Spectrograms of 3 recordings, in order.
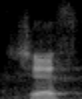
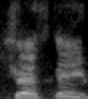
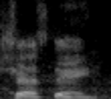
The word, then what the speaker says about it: Chastain: Also over uh over in NASCAR uh Chest. Uh I know I know I butchered his name. Ross. Yeah. Ross Chastain. Ross Chastain.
